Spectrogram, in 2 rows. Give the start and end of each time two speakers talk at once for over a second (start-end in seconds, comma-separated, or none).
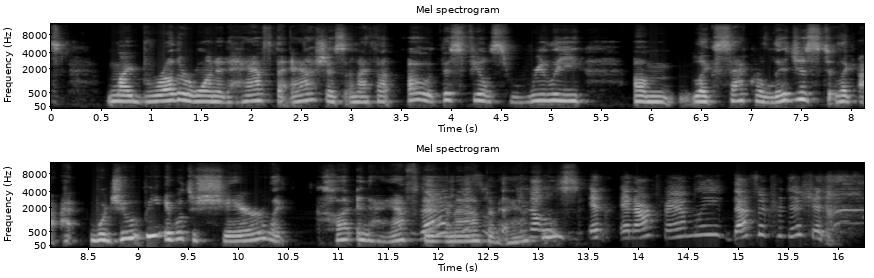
11.7-13.2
